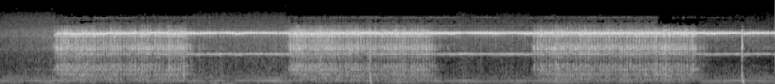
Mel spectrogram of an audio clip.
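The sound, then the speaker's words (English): A telephone bell rings in three long, loud bursts separated by brief pauses, with no one speaking, on the Lum and Abner radio show. “I believe that's our ring.”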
